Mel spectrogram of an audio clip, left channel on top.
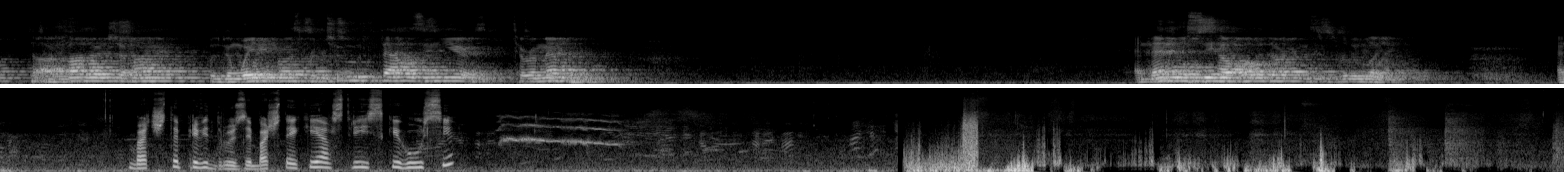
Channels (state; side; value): different; both; correlation 0.00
